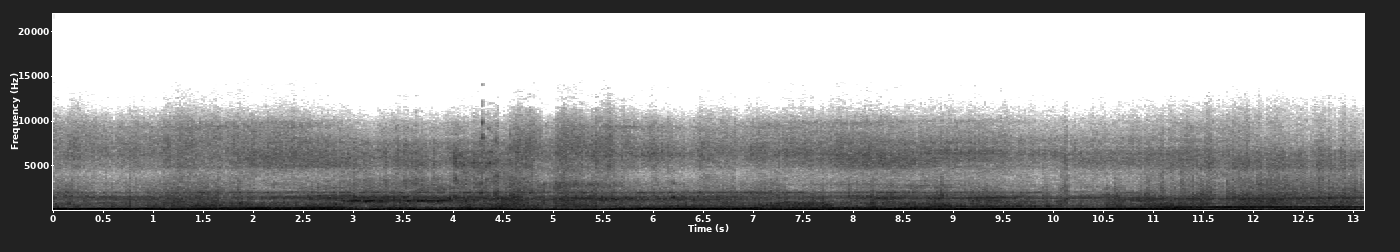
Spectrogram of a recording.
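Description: Racing kart engine heard from onboard: its pitch climbs as the kart accelerates out of a corner, drops off, climbs again, then pulls up steadily along the straight in the second half. A heavy low rush of wind on the microphone runs underneath.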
